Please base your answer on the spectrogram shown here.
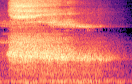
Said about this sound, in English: Gaze to the third eye. And now powerfully exhale.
